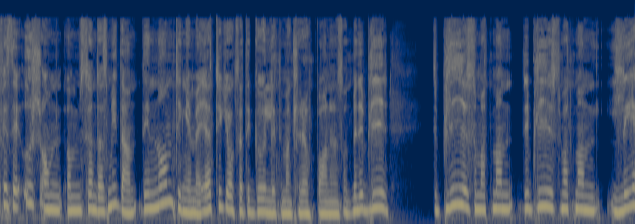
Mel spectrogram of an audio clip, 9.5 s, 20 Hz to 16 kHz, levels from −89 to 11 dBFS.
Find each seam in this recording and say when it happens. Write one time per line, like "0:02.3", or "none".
none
